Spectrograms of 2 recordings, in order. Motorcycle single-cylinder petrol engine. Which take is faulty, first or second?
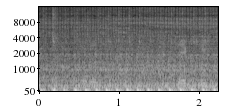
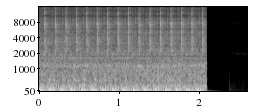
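second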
